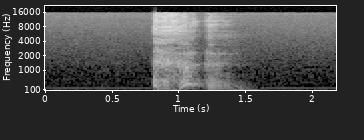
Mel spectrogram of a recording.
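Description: A short vocal burst, like a throat clearing, about a second in, lasting well under a second, over a faint steady low hum.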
